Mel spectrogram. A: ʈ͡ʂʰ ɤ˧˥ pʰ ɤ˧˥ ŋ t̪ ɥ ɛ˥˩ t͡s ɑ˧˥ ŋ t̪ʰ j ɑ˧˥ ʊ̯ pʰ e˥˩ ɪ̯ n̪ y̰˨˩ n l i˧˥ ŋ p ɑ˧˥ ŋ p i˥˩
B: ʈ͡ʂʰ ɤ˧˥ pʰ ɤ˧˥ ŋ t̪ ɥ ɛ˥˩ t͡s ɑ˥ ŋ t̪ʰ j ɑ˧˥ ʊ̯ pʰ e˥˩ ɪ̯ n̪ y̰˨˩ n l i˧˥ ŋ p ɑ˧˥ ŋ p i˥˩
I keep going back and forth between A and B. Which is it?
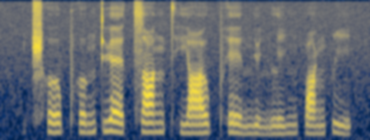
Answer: B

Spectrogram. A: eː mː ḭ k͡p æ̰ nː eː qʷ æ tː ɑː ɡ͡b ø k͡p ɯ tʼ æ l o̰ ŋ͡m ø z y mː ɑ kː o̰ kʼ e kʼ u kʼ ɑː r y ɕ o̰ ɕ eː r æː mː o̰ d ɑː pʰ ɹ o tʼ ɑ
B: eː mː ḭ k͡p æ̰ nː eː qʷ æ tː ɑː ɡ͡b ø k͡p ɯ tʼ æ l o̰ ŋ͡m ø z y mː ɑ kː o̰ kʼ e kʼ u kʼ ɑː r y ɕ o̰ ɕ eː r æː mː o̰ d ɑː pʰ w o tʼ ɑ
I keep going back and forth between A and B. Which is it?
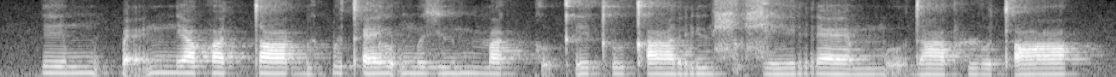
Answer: A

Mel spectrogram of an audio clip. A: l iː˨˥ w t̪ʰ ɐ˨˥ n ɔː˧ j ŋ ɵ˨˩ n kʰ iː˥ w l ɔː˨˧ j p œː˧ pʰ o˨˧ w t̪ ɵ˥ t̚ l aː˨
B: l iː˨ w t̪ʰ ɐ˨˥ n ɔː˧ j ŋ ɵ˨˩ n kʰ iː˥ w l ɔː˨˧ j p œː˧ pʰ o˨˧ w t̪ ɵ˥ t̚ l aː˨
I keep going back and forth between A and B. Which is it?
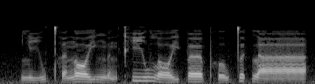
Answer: A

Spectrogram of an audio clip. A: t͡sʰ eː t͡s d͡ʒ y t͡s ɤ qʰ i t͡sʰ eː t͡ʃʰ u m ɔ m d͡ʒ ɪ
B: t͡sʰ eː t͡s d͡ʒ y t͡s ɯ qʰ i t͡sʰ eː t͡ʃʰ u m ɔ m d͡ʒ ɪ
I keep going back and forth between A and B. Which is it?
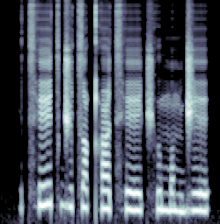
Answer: A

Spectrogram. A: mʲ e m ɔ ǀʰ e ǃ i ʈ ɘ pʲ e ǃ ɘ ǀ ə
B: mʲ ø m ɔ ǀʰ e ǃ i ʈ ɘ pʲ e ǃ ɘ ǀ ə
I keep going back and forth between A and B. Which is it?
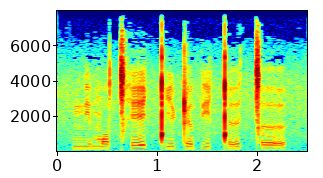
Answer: A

